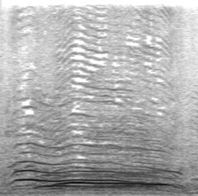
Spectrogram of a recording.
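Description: Loud crowd roar at a street rap battle, Batalha da Leste: cheering and high shouting rise sharply, hold steady for about two seconds, then drop away.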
